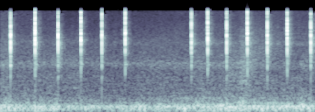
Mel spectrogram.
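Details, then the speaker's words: Micro switch removed from an actuator assembly, pressed by hand: crisp clicks about four to five a second, each a clean snap; a click means the switch is working, silence would mean it is broken inside. "you can hear a clicking sound sometimes just immediately pushing that in and out and not hearing a clicking sound it tells you that the micro stitch is bad it's broken inside"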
